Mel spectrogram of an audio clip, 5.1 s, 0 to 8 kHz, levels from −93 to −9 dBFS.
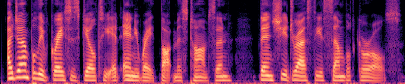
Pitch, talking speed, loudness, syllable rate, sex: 145 Hz, 215 wpm, -20 LUFS, 6.2 syllables/s, female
